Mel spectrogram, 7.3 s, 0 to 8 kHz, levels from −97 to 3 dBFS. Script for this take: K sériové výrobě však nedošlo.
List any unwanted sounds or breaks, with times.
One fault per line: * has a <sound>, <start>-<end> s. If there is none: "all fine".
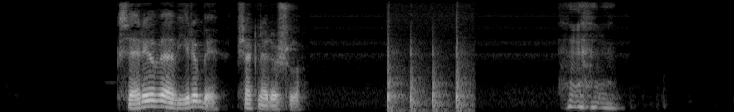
* has a thud, 3.9-4.8 s
* has a laugh, 5.6-6.3 s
